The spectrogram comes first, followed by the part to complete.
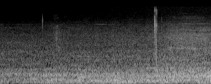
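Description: Steady low rumble of background noise in a large event hall, slowly growing louder, with a faint click about half a second in and a short tick about a second and a half in.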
